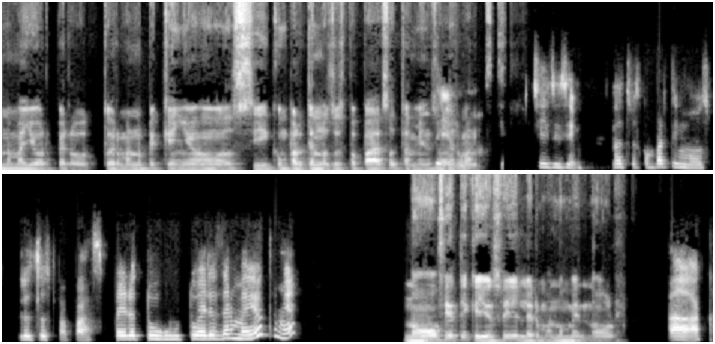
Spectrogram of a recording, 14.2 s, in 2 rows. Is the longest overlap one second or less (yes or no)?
yes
